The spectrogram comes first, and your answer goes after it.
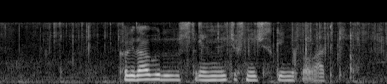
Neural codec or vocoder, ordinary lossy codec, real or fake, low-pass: none; none; real; 7.2 kHz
